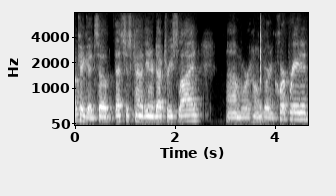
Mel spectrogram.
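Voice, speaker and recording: A man's medium-pitched voice with ordinary pitch variation and a fairly quick pace. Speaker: home inspection company account manager. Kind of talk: sales presentation. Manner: fast.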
